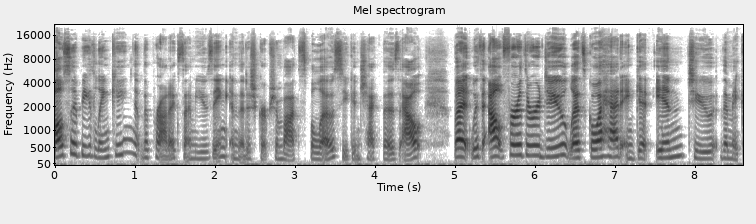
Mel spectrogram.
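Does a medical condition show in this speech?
No.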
